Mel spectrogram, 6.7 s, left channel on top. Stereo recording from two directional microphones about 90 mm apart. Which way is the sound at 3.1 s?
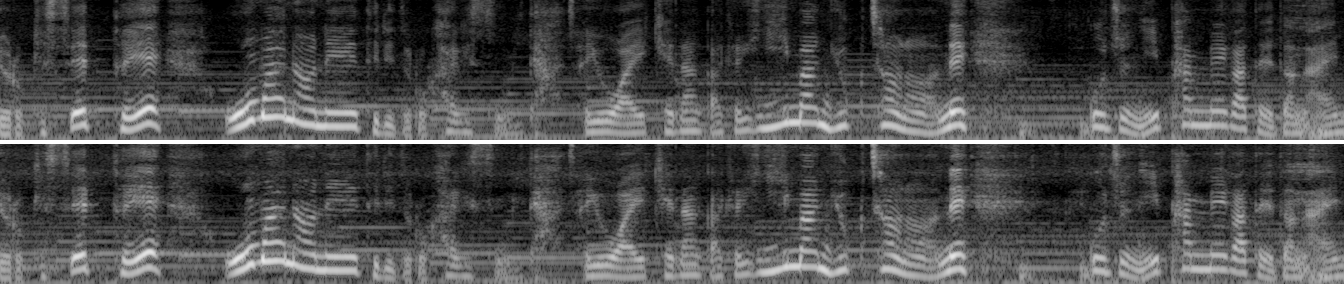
40° left (ahead or behind).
